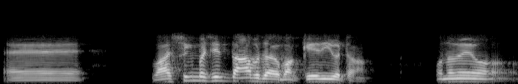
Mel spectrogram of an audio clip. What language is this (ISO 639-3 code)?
snd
